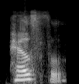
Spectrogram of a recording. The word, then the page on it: healthful: Indian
